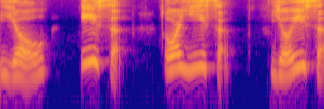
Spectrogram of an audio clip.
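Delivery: yi and si both said with falling fourth tone. Teaching Mandarin pronunciation, demonstrating falling fourth tones. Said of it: "both yi and s are the fourth tone, so down".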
